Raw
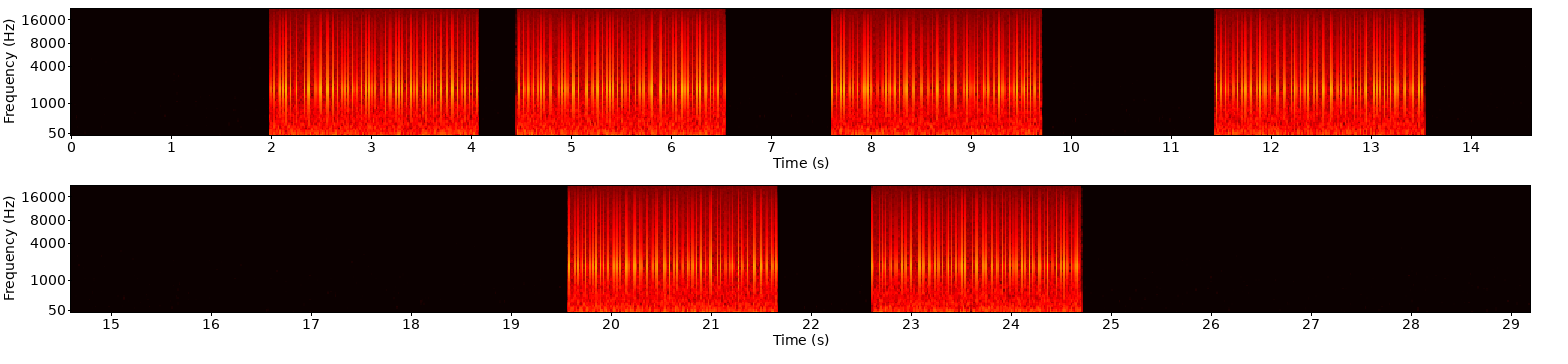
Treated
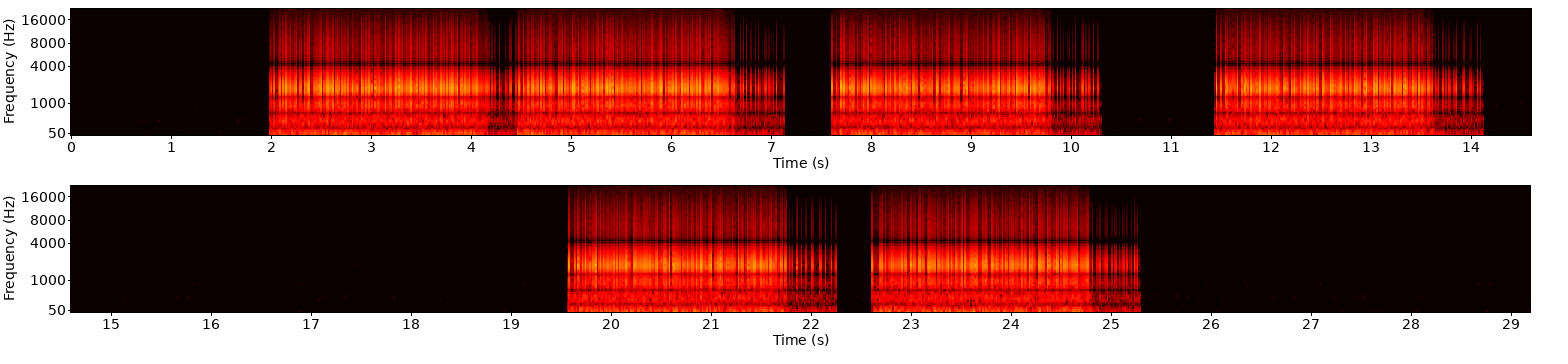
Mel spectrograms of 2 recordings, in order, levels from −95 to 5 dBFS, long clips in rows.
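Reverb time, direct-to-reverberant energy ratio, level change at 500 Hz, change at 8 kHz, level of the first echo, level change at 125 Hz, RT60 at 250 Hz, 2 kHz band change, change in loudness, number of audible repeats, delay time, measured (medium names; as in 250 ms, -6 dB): no reverb, no reverb, -2.5 dB, -10.0 dB, -5.0 dB, -3.0 dB, no reverb, -0.5 dB, -1.5 dB, 2, 86 ms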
